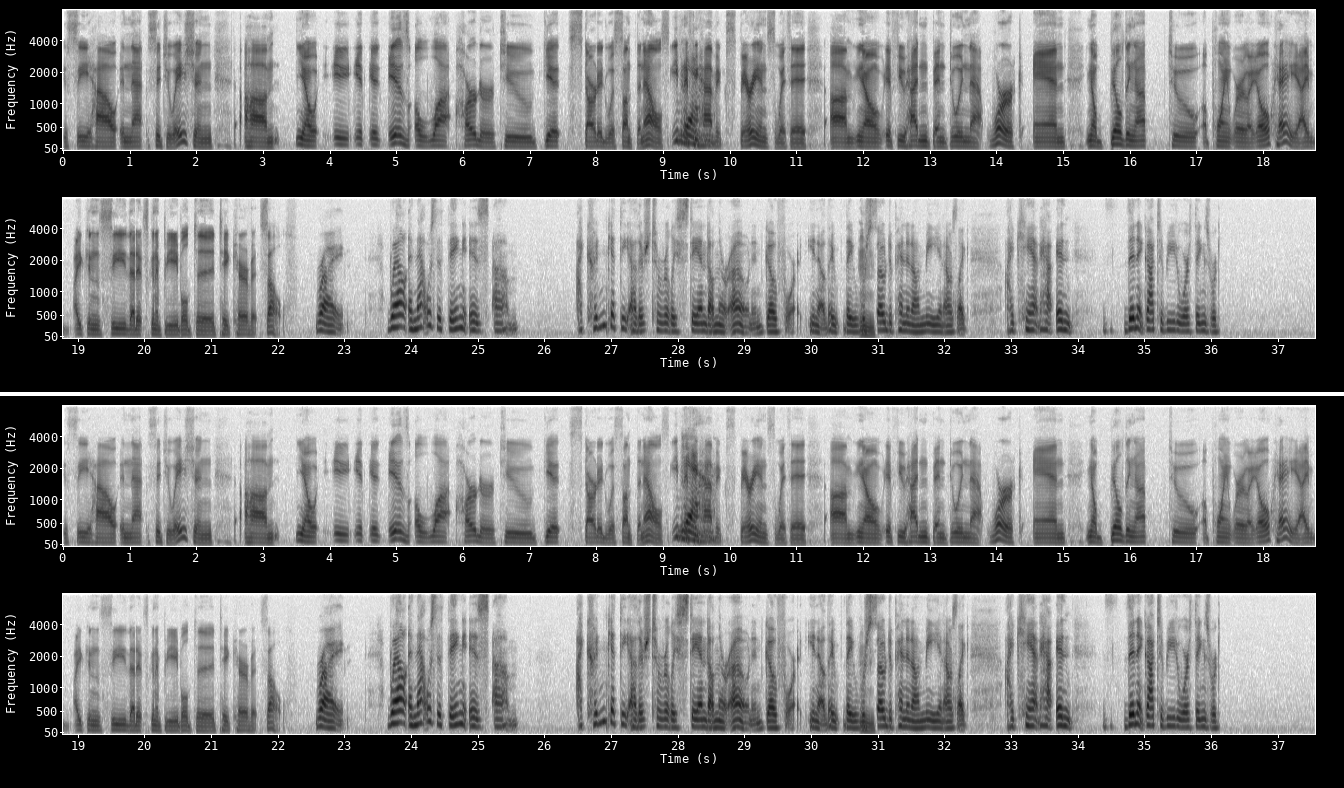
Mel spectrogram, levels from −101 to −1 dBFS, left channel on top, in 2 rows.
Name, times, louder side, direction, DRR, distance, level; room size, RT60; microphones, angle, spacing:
voice 1, 0.0-3.2 3.5-14.3 14.5-16.2 16.6-22.0 30.7-30.9, left 3 dB, 60° left, 1.5 m, -25 dB
voice 2, 9.2-9.8 22.6-23.0 23.6-25.6 26.5-33.9 34.7-36.1, right 2 dB, 35° right, 1.0 m, -22 dB
head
